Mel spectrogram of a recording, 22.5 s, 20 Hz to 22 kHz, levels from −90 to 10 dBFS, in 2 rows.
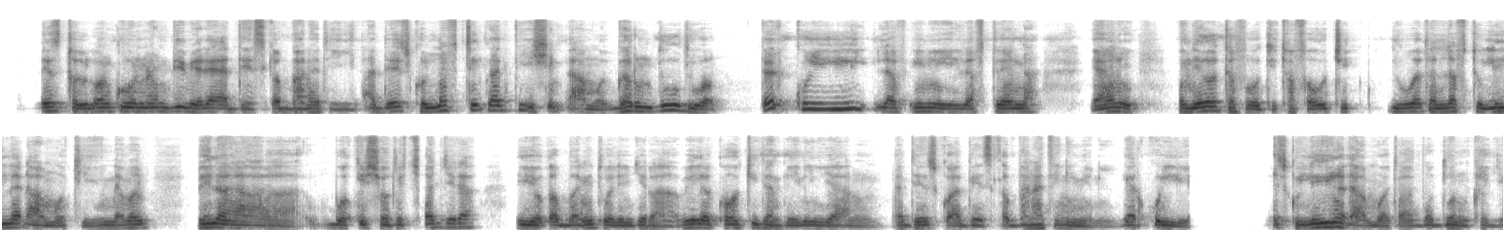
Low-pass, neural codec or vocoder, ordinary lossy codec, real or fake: none; codec, 24 kHz, 3 kbps, HILCodec; none; fake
